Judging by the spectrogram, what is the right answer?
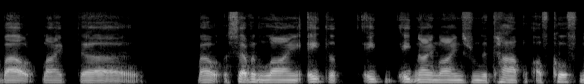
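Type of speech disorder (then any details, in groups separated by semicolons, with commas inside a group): None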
